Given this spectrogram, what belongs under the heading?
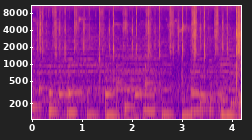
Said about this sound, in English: I'm 3 meters behind them, but their footsteps are crisp and clear.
